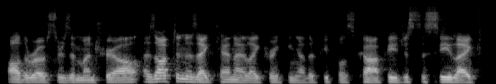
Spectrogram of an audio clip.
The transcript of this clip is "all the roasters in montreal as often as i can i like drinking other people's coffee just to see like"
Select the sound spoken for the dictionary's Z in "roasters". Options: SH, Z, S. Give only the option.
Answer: Z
